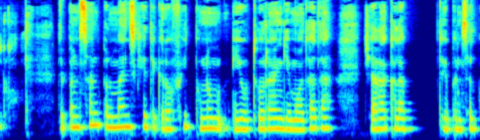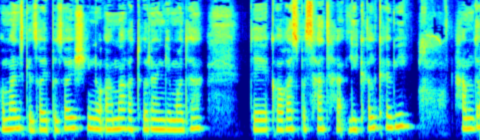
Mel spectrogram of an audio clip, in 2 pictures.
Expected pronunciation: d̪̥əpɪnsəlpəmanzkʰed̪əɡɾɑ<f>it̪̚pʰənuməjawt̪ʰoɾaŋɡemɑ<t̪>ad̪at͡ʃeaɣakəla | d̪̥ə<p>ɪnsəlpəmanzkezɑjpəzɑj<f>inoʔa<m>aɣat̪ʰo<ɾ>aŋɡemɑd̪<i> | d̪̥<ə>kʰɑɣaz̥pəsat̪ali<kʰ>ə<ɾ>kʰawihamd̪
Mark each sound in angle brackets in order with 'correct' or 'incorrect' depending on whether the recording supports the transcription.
correct, incorrect: d̪, correct, incorrect: ʃ, correct, correct, incorrect: a, correct, correct, incorrect: l

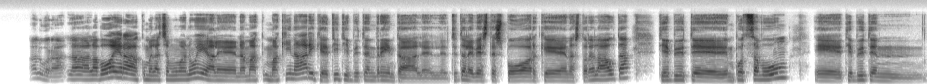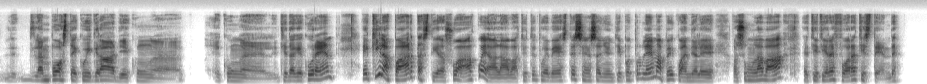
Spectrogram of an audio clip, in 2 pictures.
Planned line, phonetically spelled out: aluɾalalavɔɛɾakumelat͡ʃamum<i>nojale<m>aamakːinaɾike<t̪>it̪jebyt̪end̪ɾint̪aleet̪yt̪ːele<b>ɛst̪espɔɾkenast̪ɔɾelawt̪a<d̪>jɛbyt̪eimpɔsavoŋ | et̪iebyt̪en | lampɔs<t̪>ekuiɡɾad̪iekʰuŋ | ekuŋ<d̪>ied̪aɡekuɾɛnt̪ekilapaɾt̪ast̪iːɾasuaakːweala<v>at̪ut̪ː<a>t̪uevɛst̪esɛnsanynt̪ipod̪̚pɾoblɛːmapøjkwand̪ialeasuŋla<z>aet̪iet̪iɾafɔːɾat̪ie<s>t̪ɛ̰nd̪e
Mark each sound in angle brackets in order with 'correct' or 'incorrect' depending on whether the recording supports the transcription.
incorrect: a, incorrect: n, correct, incorrect: v, incorrect: t̪, correct, incorrect: t̪, correct, incorrect: e, incorrect: v, correct

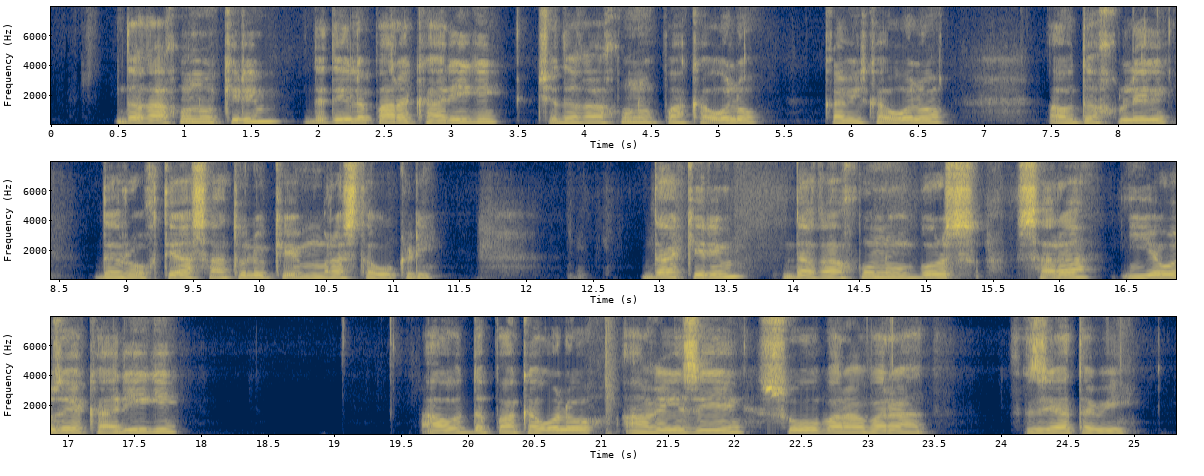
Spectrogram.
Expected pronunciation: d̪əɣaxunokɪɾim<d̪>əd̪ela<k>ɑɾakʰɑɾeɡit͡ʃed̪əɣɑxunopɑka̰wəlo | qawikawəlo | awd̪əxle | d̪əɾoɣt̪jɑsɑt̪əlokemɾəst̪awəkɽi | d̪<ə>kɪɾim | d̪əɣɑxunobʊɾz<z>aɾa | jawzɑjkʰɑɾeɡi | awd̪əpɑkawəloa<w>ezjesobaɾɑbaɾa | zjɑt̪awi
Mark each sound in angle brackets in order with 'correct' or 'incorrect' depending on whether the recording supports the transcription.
correct, incorrect: p, incorrect: ɑ, incorrect: s, incorrect: ɣ

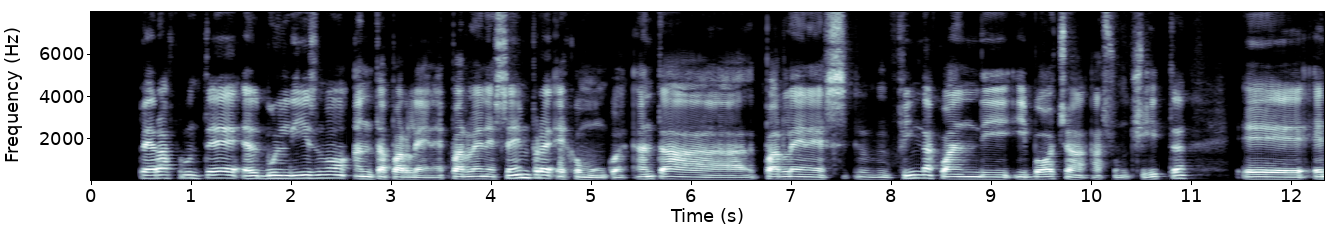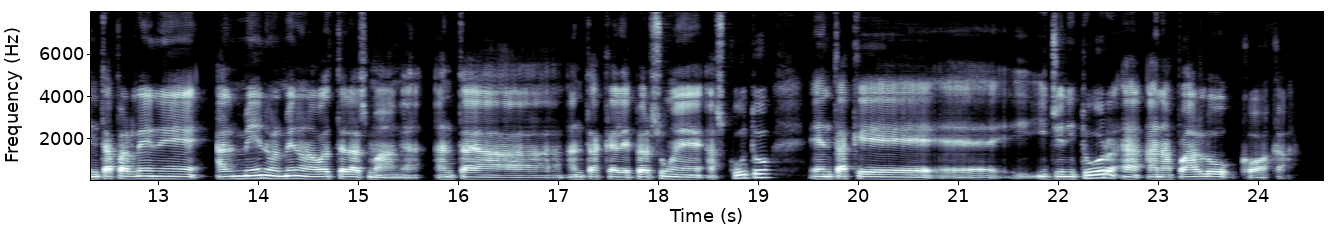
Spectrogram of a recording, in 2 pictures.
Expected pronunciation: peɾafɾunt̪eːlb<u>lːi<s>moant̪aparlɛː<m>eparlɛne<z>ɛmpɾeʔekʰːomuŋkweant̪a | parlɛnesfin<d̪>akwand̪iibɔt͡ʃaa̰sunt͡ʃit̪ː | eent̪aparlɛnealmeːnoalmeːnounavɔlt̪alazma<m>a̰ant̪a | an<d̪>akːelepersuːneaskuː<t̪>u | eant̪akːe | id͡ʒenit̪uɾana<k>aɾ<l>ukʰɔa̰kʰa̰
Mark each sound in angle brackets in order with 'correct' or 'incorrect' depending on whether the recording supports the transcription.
correct, incorrect: z, incorrect: n, incorrect: s, correct, incorrect: ŋ, incorrect: t̪, correct, incorrect: p, correct

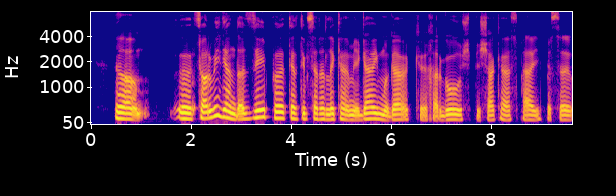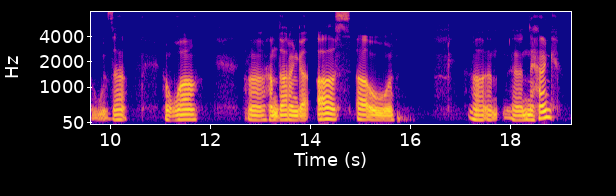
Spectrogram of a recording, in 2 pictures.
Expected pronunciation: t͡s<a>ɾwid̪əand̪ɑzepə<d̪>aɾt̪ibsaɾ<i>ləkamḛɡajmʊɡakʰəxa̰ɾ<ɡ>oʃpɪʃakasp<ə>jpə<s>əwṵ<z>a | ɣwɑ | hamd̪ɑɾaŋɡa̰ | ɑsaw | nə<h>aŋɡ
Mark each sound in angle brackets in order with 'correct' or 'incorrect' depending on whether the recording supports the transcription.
incorrect: ɑ, incorrect: t̪, incorrect: a, correct, incorrect: a, correct, correct, correct

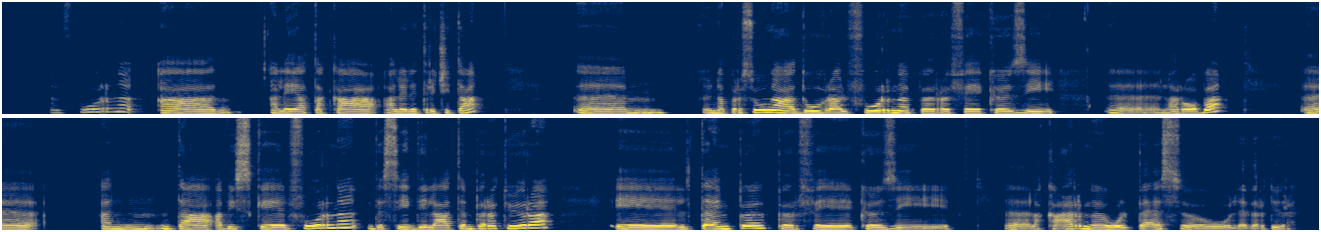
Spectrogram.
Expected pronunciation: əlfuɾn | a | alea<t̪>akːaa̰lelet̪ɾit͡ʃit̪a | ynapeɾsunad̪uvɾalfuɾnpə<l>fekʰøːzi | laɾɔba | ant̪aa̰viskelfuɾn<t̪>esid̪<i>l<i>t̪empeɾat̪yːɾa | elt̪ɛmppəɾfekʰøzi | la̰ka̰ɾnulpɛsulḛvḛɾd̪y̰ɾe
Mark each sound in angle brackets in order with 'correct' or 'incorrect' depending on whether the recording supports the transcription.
correct, incorrect: ɾ, incorrect: d̪, correct, incorrect: a

